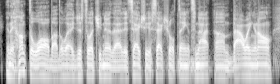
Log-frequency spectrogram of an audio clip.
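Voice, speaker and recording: A man talks at a very fast pace with a very deep, low pitch. The sound is dry and close with no echo, and there is noticeable background noise. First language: Icelandic. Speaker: minister and religion presenter. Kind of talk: rant. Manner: halting; animated.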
